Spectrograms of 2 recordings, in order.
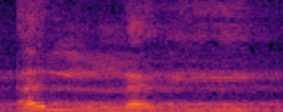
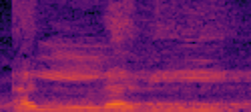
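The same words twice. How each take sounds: Both takes have the same delivery.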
